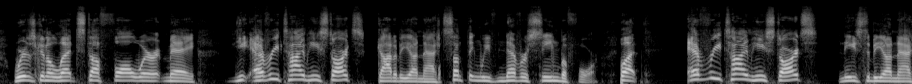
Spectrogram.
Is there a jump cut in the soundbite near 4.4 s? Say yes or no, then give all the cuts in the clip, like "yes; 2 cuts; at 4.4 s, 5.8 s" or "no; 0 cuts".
yes; 2 cuts; at 4.4 s, 6.2 s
